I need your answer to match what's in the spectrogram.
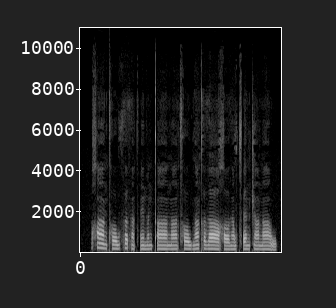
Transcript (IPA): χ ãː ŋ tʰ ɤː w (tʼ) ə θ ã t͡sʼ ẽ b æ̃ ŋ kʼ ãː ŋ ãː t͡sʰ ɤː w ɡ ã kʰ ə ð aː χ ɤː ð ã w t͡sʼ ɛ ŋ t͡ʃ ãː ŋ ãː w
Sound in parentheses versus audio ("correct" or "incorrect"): incorrect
